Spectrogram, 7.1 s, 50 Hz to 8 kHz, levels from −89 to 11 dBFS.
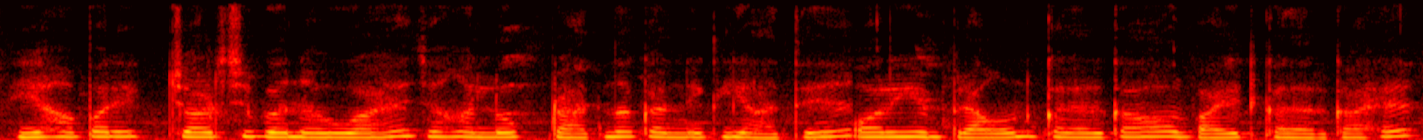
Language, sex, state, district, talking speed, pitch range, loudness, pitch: Hindi, female, Chhattisgarh, Bastar, 200 wpm, 245-270 Hz, -32 LUFS, 260 Hz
